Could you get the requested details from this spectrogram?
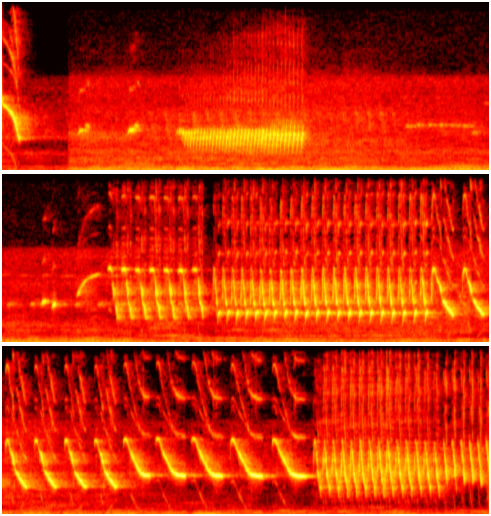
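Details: Canary (kenari) song for tutoring young birds; quiet start with a buzzy note and faint background noise, then rapid high trills and repeated descending whistled sweeps over the second half.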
